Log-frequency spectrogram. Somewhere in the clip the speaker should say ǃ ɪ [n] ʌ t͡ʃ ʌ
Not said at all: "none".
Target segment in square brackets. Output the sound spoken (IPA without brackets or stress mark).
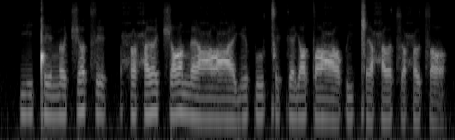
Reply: n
